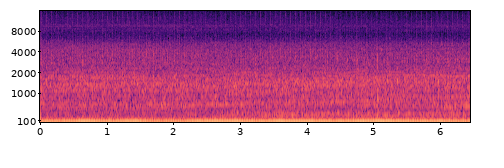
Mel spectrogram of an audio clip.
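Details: 1986 Porsche 911 3.2L, hot engine at idle: a steady low idle with light, loosely regular tac-tac ticking about four times a second from the upper engine. The cause is undetermined.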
